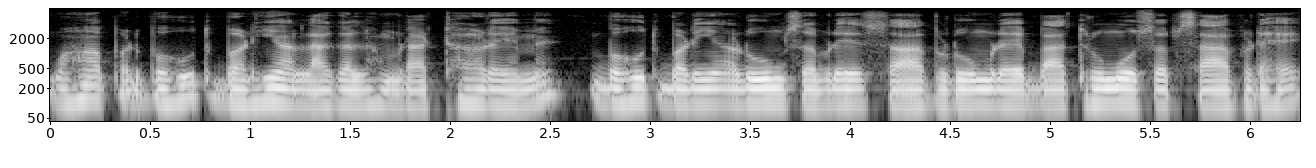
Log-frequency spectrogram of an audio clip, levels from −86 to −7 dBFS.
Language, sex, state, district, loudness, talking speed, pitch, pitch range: Maithili, male, Bihar, Saharsa, -19 LUFS, 210 wpm, 100 Hz, 95-105 Hz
